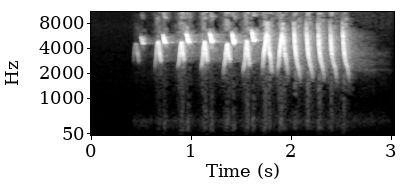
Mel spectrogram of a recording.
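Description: Northern Waterthrush singing a loud series of about a dozen sharp, clear notes. They slur downward and speed up and grow louder toward the end.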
